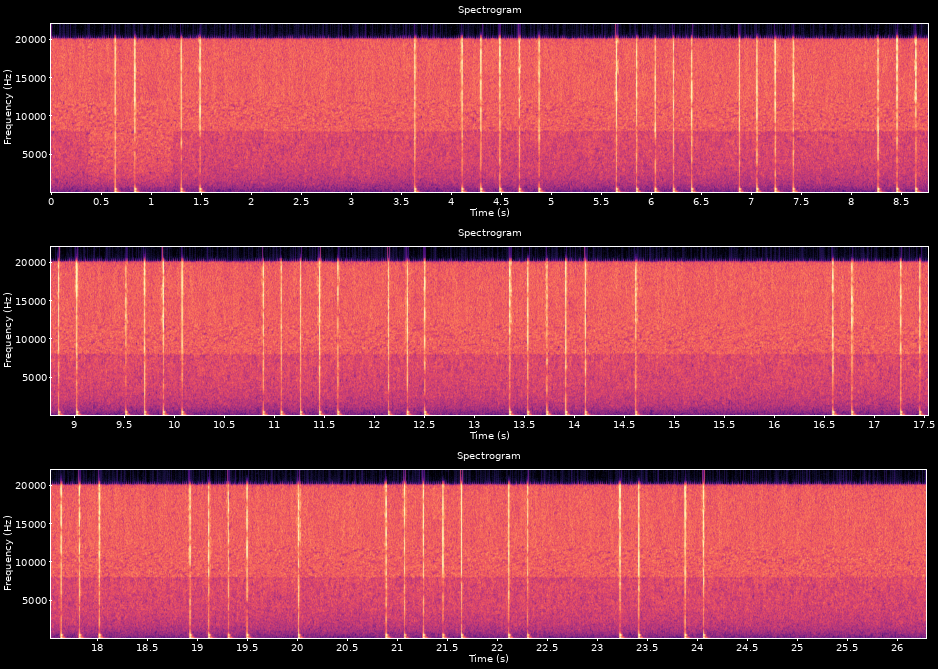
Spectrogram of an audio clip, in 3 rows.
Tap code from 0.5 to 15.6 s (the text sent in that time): G EYYXV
